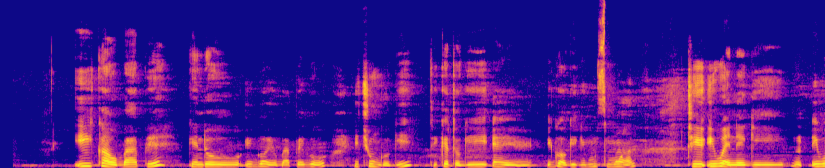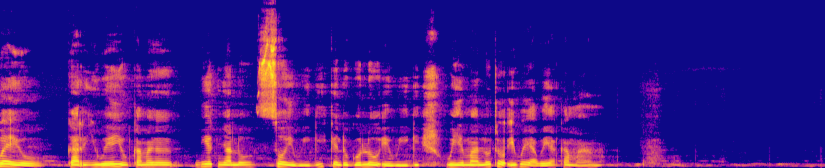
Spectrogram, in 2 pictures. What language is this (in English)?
Luo (Kenya and Tanzania)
